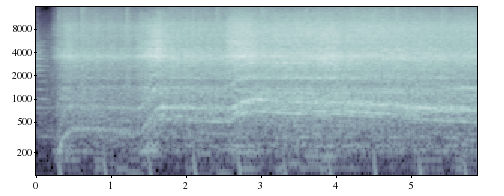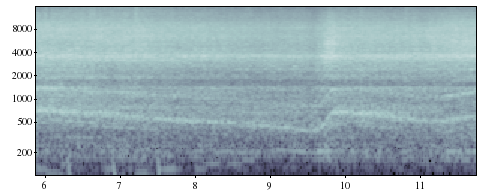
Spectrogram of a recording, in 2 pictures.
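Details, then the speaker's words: Electric bike motor on a Symbyote 12FET controller in sport mode (two beeps, current allowed up to about 200 A): clean whine climbing in pitch, smooth with no stutter or cutout, over background music; normal motor whine under full power. "Another mode is the sport mode. You will hear two beeps, and now the power will go quite up, like up to 200 amps."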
